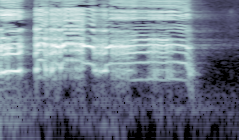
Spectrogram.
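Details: A rooster crows once: a brief first syllable followed after a short gap by a drawn-out, strongly harmonic phrase that sags slightly and ends abruptly, then silence.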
